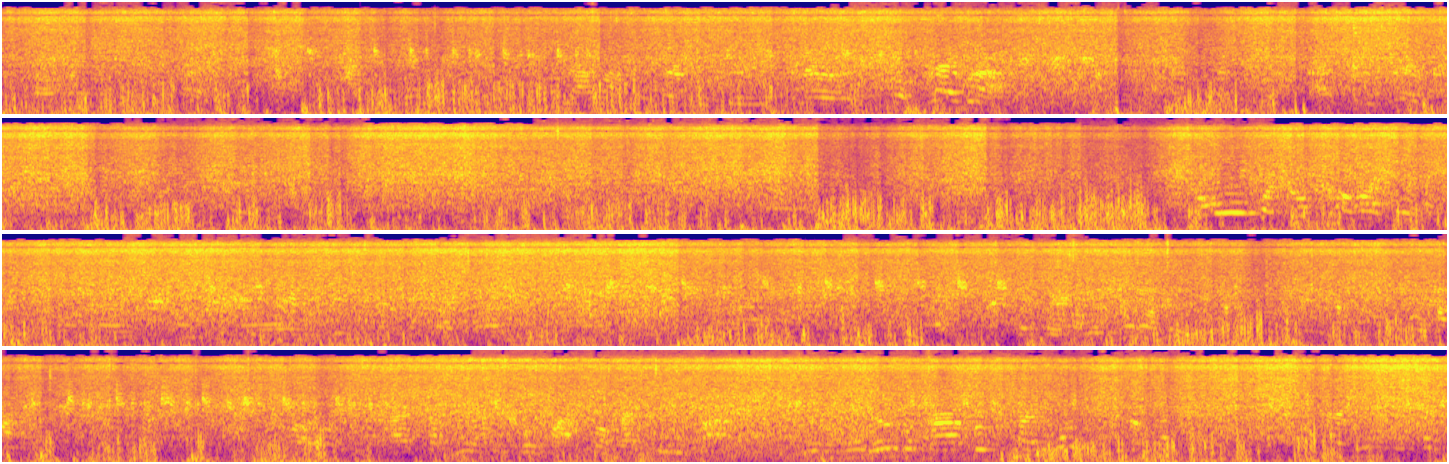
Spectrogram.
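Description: Rain drums on a metal roof close by.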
